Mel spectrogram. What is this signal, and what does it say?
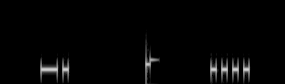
Morse code, heard as a keyed tone, about 22 wpm, 700 Hz. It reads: N H
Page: This rapid-fire timing is geared to push your ICR (Instant Character Recognition) skills.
